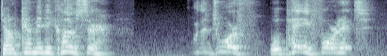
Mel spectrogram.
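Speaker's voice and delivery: very high, loud, straining monster voice. Mid-fight in a tabletop game, the narrator voices a creature: strained creature voice. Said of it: "You can hear the strain in, in the creature's voice".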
